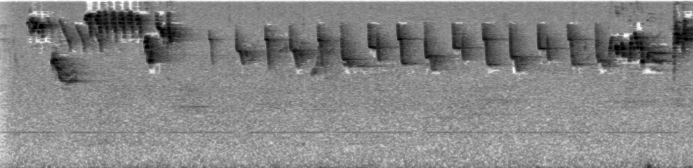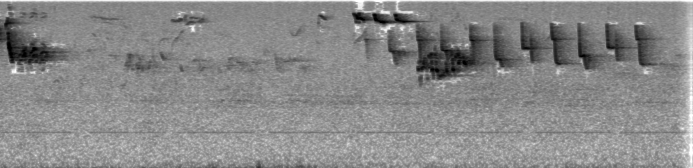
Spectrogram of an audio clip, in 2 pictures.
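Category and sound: bird, birdsong recorded outdoors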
